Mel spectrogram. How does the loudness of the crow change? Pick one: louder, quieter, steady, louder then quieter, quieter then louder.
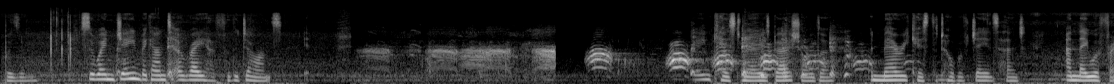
louder then quieter.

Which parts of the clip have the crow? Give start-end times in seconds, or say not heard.
3.5-9.2.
